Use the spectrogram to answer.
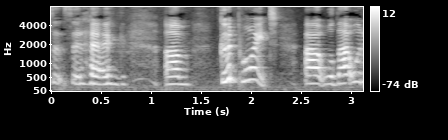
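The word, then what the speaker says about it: Sidheag: I pronounce it Sidhag.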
